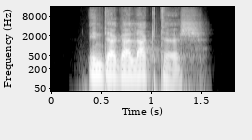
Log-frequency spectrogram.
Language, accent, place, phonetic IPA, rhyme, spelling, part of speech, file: German, Germany, Berlin, [ˌɪntɐɡaˈlaktɪʃ], -aktɪʃ, intergalaktisch, adjective, De-intergalaktisch.ogg
- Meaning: intergalactic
